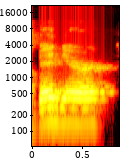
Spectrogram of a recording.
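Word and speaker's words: Wegner: was danish designer named hans been here who that's spelled weg ner figure for those danes and they're silent w's you know he he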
